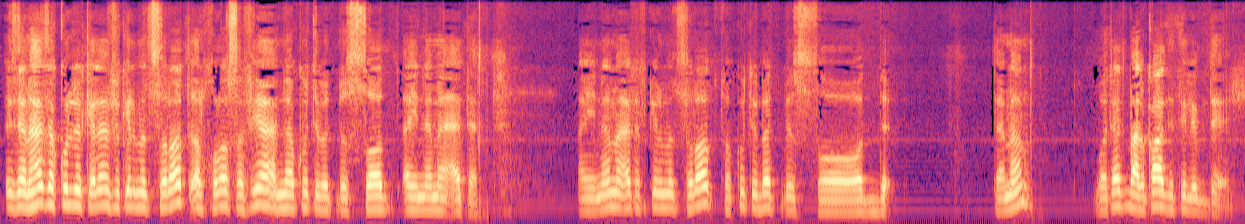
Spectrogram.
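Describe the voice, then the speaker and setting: A man with a mellow, somewhat high voice and fairly even intonation speaks fast in an Egyptian Arabic accent. He's a teacher giving a recorded lecture explaining a text, asking questions, answering them himself and repeating what matters most. The audio is dull and lo-fi.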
